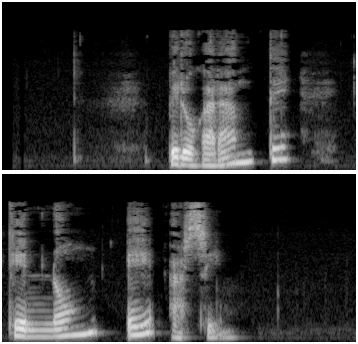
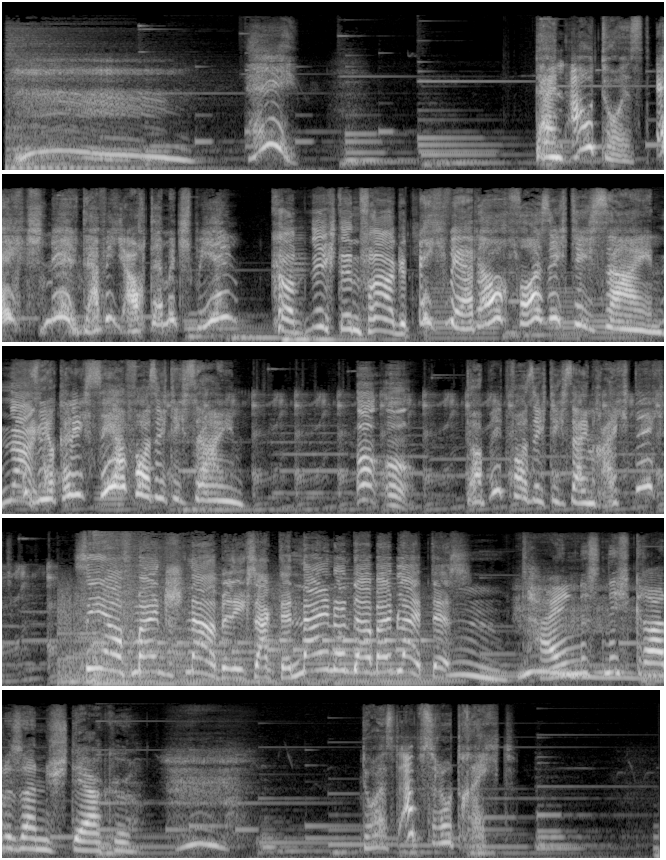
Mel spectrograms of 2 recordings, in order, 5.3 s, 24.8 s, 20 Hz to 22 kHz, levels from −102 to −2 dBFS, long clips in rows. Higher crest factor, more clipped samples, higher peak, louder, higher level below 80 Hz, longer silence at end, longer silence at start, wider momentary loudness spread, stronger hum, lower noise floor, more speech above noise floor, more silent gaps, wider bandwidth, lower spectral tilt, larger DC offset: about the same, 20 dB vs 18 dB; neither; about the same, -4 dBFS vs -6 dBFS; about the same, -23 LUFS vs -23 LUFS; second, -74 dBFS vs -54 dBFS; first, 0.9 s vs 0 s; first, 1.25 s vs 0 s; second, 8 LU vs 21 LU; neither; first, -73 dBFS vs -60 dBFS; first, 51 dB vs 37 dB; neither; second, 11.5 kHz vs 16 kHz; first, -5.5 dB/octave vs -3 dB/octave; neither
